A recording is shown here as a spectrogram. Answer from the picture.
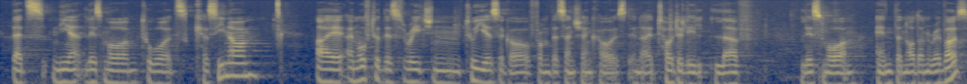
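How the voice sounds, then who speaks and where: A man talks very slowly with a German accent. His pitch is fairly low, with ordinary variation. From Germany. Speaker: digital media course coordinator. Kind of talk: panel discussion.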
